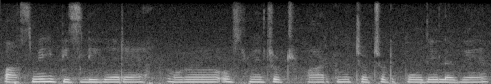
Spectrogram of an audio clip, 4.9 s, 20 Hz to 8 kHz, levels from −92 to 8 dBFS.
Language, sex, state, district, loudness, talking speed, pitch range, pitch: Hindi, female, Punjab, Kapurthala, -16 LUFS, 195 wpm, 225-235 Hz, 230 Hz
